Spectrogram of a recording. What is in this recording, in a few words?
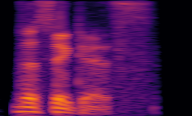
"Visigoth", British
